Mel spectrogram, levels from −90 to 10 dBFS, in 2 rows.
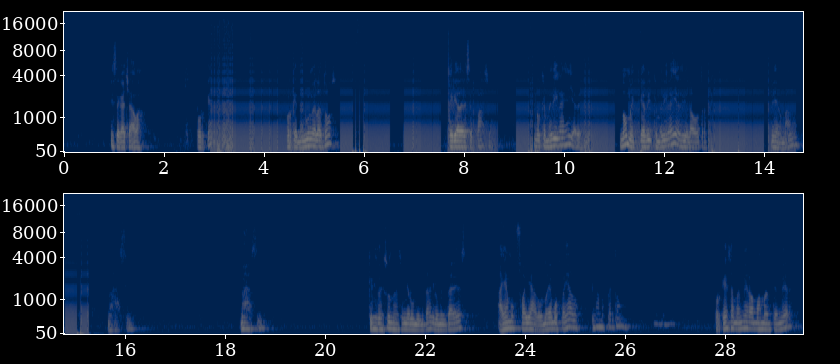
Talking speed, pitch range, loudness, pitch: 125 wpm, 125-160 Hz, -55 LUFS, 135 Hz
